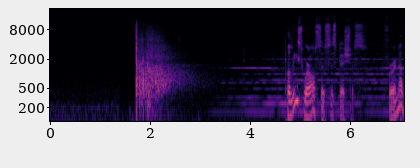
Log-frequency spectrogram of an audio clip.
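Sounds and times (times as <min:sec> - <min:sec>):
single gunshot from a handgun with a loaded magazine: 0:01.7 - 0:03.1
speech: 0:04.8 - 0:07.0.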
